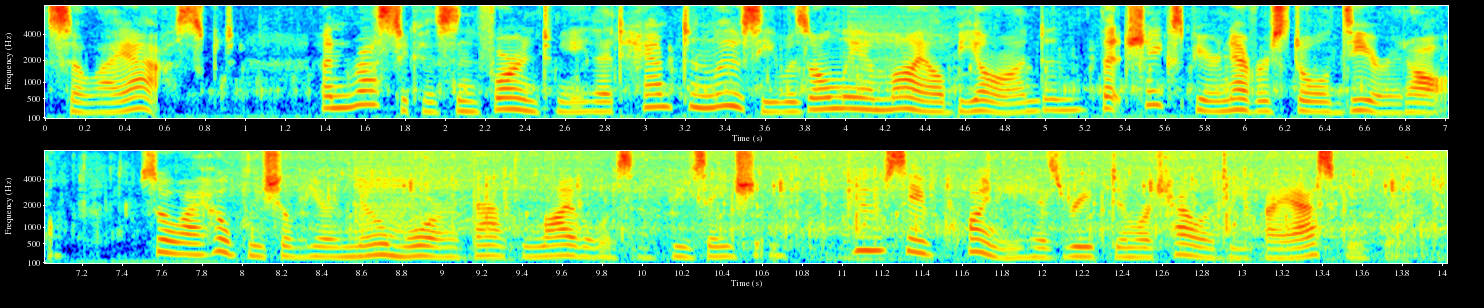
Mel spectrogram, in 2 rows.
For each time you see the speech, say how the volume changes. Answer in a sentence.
The speech can be heard from 0.0 to 13.9 s, at a steady volume.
